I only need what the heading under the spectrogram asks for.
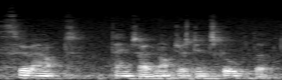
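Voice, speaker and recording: A very low-voiced man from a school's staff speaks formally in his office, measured and a little hesitant. The sound is roomy and distant. A steady noise runs underneath. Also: gravelly. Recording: echoey room, far from mic, noisy.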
